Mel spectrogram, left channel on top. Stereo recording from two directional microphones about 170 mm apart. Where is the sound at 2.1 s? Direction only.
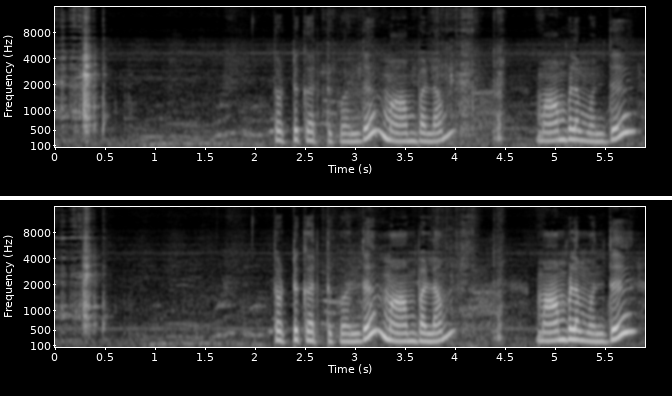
15° right (ahead or behind).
